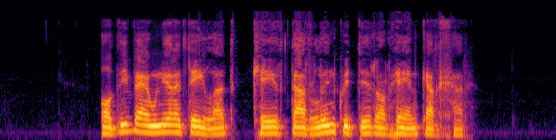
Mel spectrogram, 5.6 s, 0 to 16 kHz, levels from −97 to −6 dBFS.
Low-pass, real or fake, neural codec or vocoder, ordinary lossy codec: 9.9 kHz; real; none; Opus, 24 kbps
